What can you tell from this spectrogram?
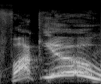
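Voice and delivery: high shouted insult; retold yell. Friend retelling yelling from the car, shouting. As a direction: bellow it out the window. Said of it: "I was just yelling".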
